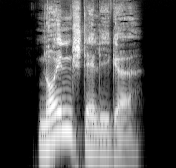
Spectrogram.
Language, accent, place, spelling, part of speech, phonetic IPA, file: German, Germany, Berlin, neunstellige, adjective, [ˈnɔɪ̯nˌʃtɛlɪɡə], De-neunstellige.ogg
- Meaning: inflection of neunstellig: 1. strong/mixed nominative/accusative feminine singular 2. strong nominative/accusative plural 3. weak nominative all-gender singular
